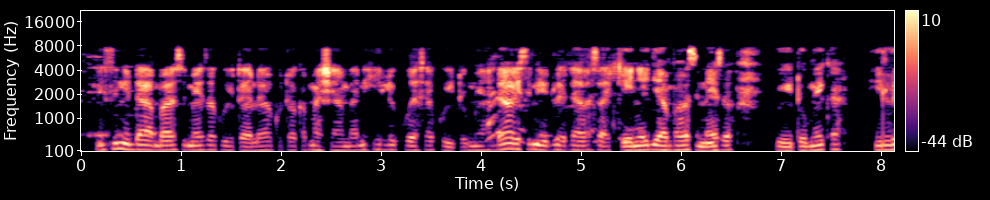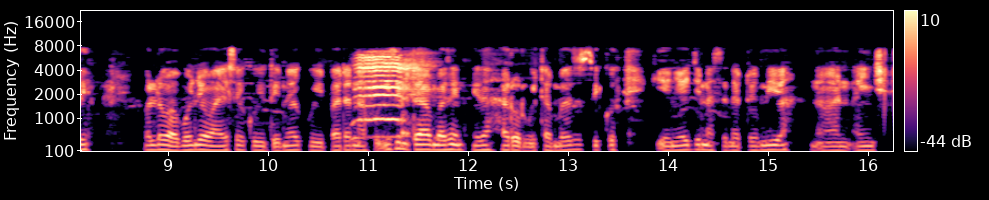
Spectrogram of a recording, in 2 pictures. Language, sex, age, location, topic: Swahili, male, 18-24, Nakuru, health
